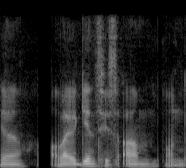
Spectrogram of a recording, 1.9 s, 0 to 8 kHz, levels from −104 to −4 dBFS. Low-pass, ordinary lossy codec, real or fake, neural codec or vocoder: 7.2 kHz; MP3, 64 kbps; fake; codec, 16 kHz, 4.8 kbps, FACodec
